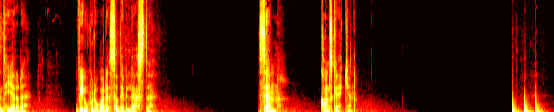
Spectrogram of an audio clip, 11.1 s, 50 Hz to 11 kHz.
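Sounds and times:
speech: 0:00.0 - 0:00.7, 0:01.5 - 0:03.2, 0:05.2 - 0:05.7, 0:06.4 - 0:07.2
knocking on a bedroom door: 0:10.2 - 0:11.0.

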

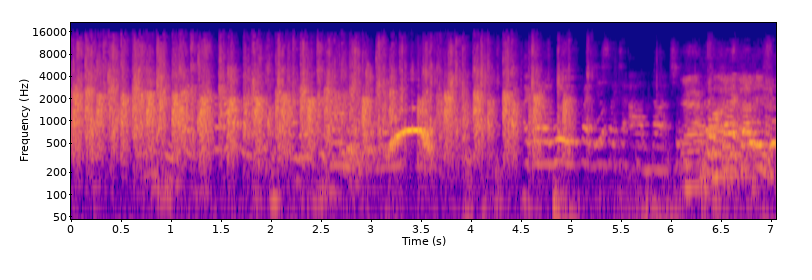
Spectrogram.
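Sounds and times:
audience applause at a costume competition: 0:00.0 - 0:05.3
whooping cheers: 0:03.0 - 0:03.8
speech: 0:06.0 - 0:07.0
laughter: 0:06.1 - 0:07.0.

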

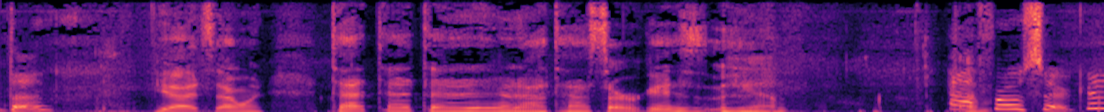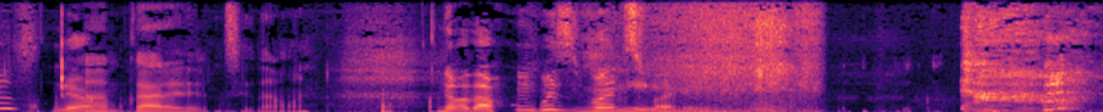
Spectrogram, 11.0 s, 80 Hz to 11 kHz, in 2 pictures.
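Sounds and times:
speech: 0:00.0 - 0:04.1, 0:04.8 - 0:09.4, 0:10.3 - 0:11.0
person coughing harshly: 0:10.3 - 0:11.0.

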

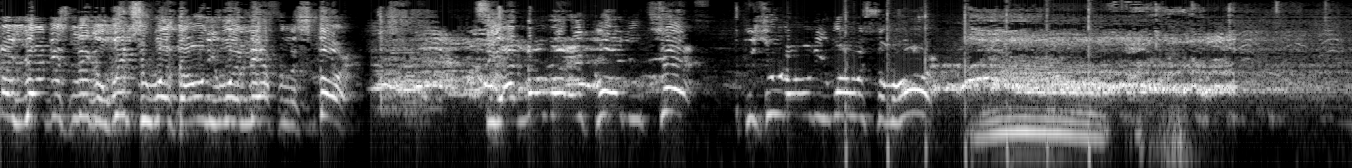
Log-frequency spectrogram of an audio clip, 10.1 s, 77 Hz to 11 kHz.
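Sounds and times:
speech: 0:00.7 - 0:02.7, 0:03.6 - 0:09.2
crowd cheering and yelling at a rap battle: 0:02.7 - 0:10.1.

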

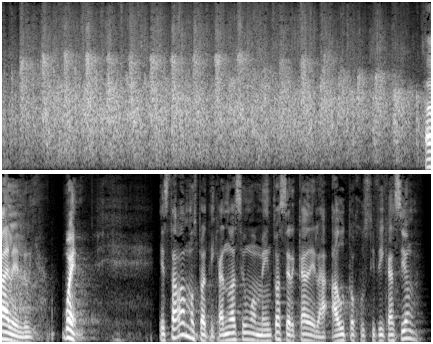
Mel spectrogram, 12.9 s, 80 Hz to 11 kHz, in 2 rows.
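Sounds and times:
audience applause: 0:00.0 - 0:07.0
speech: 0:06.3 - 0:07.7, 0:08.8 - 0:12.8.

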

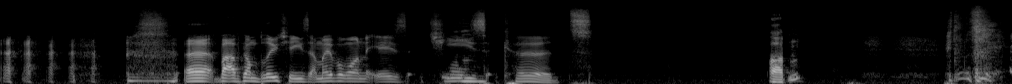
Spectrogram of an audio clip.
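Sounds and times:
speech: 0:01.3 - 0:06.0, 0:07.7 - 0:08.1, 0:09.5 - 0:10.1
person sneezing: 0:09.4 - 0:10.1.

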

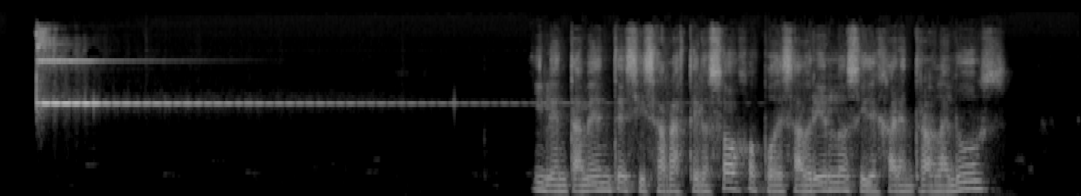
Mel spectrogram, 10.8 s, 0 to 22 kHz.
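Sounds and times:
meditation bell ringing: 0:00.4 - 0:06.9
speech: 0:05.4 - 0:10.1.

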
